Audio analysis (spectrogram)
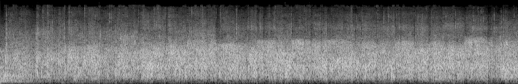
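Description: An audience at a Helpindia leaders' meet in Mandarmani, West Bengal bursts into loud, sustained applause, a dense steady wash of many hands clapping together that continues throughout.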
